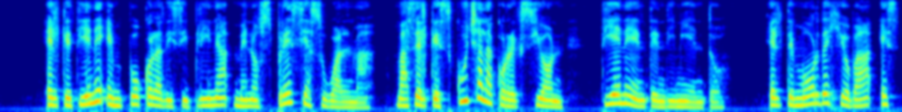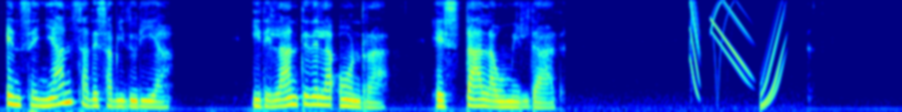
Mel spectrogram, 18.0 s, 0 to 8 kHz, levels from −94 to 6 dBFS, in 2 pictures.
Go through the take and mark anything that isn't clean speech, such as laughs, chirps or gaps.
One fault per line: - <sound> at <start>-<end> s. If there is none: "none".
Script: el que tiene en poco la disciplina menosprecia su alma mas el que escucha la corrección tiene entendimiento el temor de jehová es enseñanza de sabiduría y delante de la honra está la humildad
- chirp at 15.9-16.9 s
